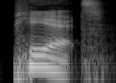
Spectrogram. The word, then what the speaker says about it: Peart: Also, just before you get angry messages, you mispronounced his last name. It's Peart? Neil Peart. Peart.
